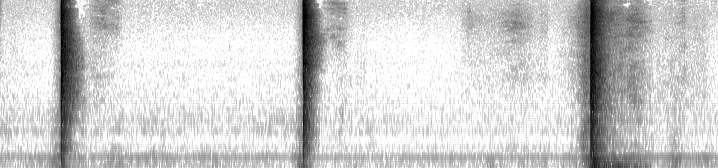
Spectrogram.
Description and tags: Skin-on-skin slap -- three slaps of different velocities.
